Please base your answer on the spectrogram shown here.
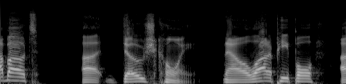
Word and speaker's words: Dogecoin: uh how about uh dogecoin now a lot of people i thought it was dojo like doja cat or you might have said doggy coin at first but dogecoin how do you spell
